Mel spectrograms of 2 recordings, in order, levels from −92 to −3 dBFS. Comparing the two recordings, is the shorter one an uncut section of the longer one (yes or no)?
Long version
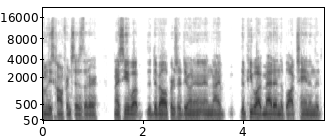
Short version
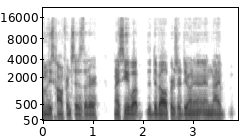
yes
